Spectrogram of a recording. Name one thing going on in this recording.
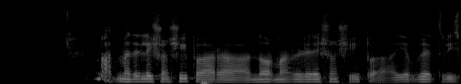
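A middle-aged man speaks calmly and close into a microphone.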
